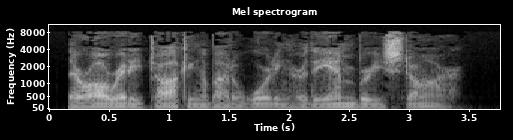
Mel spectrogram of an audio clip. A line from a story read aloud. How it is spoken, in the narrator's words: Marcus said, almost under his breath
